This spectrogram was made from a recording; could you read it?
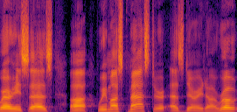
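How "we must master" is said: normal talking voice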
